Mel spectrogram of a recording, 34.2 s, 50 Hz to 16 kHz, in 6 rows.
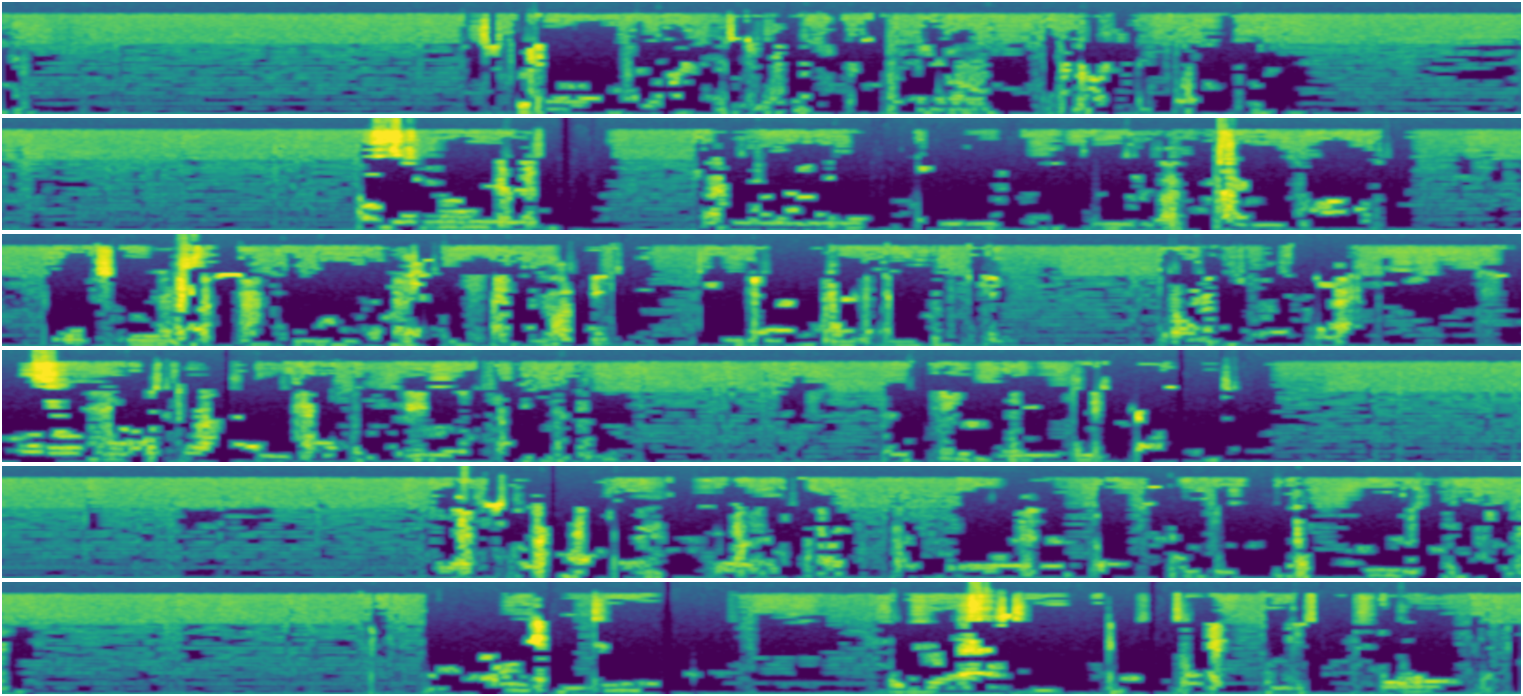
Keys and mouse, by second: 0.0 a, 0.3 b, 1.7 s, 3.3 right click, 3.9-5.3 middle drag, 4.9 s, 5.3 click, 5.9-7.2 right drag, 7.2 middle click, 7.2 s, 7.6 click, 11.5 KP_1, 16.9-18.5 drag, 17.7 Tab, 18.7 Tab, 20.5 x, 22.7 click, 23.5 click, 23.8 click, 24.3-26.5 right drag, 25.2 s, 27.0-28.9 drag, 28.2 s, 29.3-30.9 drag, 29.3 a, 32.5-34.1 right drag.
